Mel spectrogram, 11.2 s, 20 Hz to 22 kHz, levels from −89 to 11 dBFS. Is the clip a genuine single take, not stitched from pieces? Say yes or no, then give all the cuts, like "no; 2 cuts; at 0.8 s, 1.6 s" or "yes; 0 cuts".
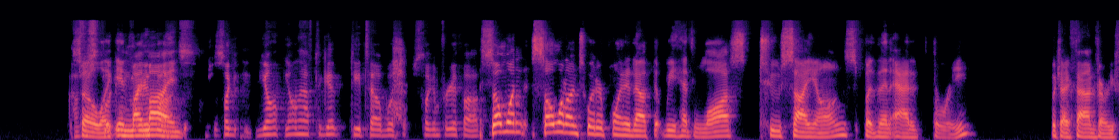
yes; 0 cuts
